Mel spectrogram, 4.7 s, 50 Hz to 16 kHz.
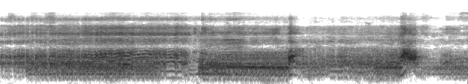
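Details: Barking of an Indian pariah dog (desi dog) in the morning, heard as a sustained, rough harmonic clamour broken by louder yelping bursts around 2, 2.9 and 4.1 seconds.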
